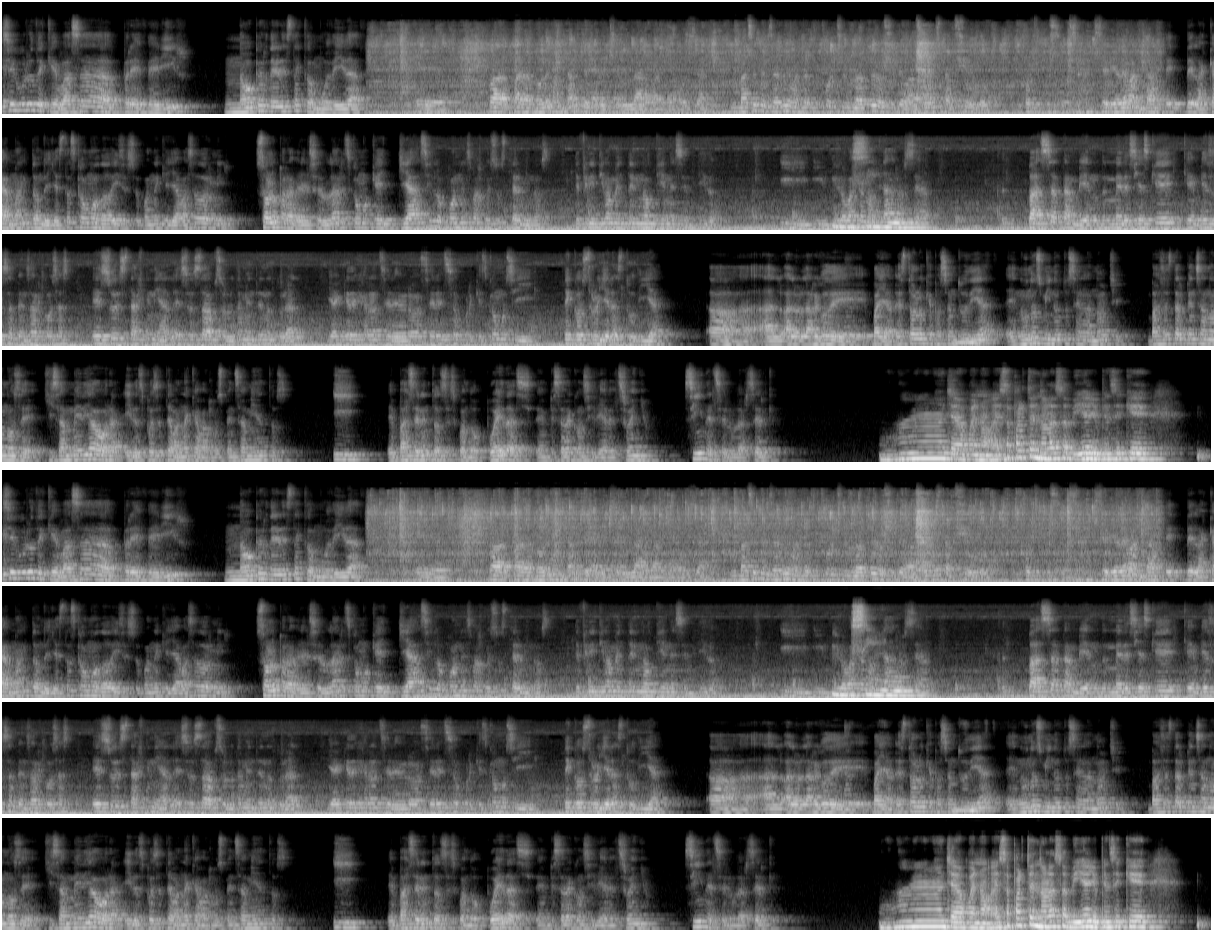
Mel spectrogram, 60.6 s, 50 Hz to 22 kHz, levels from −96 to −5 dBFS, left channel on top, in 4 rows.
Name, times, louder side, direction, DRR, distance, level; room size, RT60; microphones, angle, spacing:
voice 1, 0.0-2.3 2.8-4.5 5.1-5.6 6.1-8.8 9.1-12.3 12.8-17.9 18.3-22.0 22.3-24.1 24.9-26.7 27.6-31.1 31.4-34.0 34.4-36.9 37.3-38.5 39.1-44.3 44.6-49.0 49.6-49.9 50.3-53.5 54.0-55.0, left 1 dB, 10° left, 2 dB, 0.4 m, -34 dB
sound 1, 4.5-14.5, right 2 dB, 55° right, 0.7 m, -35 dB
sound 2, 20.2-38.4, left 1 dB, 65° left, 1.0 m, -33 dB
voice 2, 25.5-26.6 42.2-42.5 56.4-60.0, right 3 dB, 90° right, 5 dB, 0.4 m, -22 dB
2.8 x 2.6 x 2.3 m, 0.68 s
head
